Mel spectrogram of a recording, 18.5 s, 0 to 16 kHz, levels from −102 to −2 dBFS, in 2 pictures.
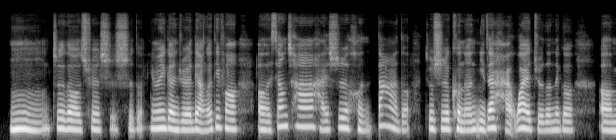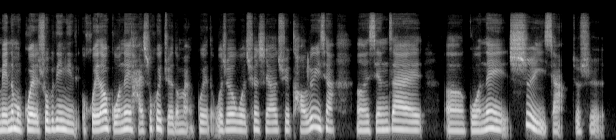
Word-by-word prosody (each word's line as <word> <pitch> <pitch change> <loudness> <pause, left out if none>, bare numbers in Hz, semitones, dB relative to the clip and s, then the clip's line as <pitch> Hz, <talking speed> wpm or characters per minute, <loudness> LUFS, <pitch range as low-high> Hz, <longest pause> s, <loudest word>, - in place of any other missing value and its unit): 嗯， 200 -1 +4
这 215 -1 +2
倒 195 -2 +3
确 195 +1 -3
实 225 +4 -9
是 190 - -7
的。 95 - -9
因 215 -1 +2
为 220 +1 +6
感 210 -3 +4
觉 185 -1 +2
2 185 -3 +2
个 185 +3 0
地 245 +3 -1
方， 215 -3 +1 0.3
呃， 190 -1 +1
相 255 +9 -1
差 255 0 0
还 190 -7 -4
是 225 +4 0
很 200 -5 -5
大 270 -5 -2
的， 180 -2 -7 0.2
就 215 - 0
是 205 0 +1
可 205 +1 +2
能 185 +2 0
你 200 - +3
在 230 +4 +6
海 185 -5 -1
外 220 -1 +4
觉 190 -3 -5
得 180 +1 -3
那 190 +1 -2
个 185 -1 -2 0.4
呃， 180 -1 +1
没 180 +1 +2
那 210 - +5
么 195 -2 +4
贵， 185 0 +4
说 195 +3 0
不 200 - 0
定 205 0 +3
你 170 -3 -4
回 175 -1 -1
到 205 +4 +7
国 170 -5 -1
内 205 +2 +4
还 190 -4 -3
是 170 +5 -7
会 215 0 +1
觉 170 -5 -6
得 160 - -5
蛮 160 -1 -9
贵 175 -2 -3
的。 - - -16
我 - - -2
觉 185 +1 -2
得 190 - +2
我 180 -2 -2
确 195 +2 -5
实 185 0 -8
要 175 0 -2
去 180 0 -7
考 170 -1 -5
虑 235 +8 +1
一 - - +4
下， 200 -3 -4 0.3
呃， 175 0 -2
先 185 +2 -2
在， 190 -3 +1 0.3
呃， 170 -1 -3
国 170 +1 -3
内 200 +1 +2
试 280 -8 0
一 - - -3
下， - - -9
就 - - -9
是 - - -13
195 Hz, 255 characters per minute, -20 LUFS, 180-210 Hz, 0.4 s, 到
